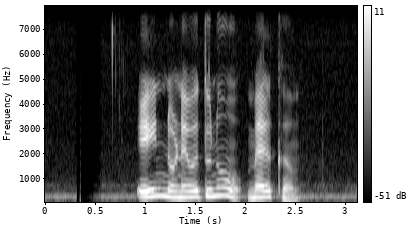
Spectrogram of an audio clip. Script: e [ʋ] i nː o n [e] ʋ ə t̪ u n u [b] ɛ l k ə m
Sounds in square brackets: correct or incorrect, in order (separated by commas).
incorrect, correct, incorrect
